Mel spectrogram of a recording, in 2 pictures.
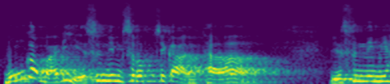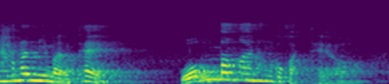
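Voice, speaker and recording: A pastor delivers a Sunday sermon in a storytelling way, often inviting the congregation to read along. The pitch rises and falls with lively expression. The voice rings back from the walls of a large church hall with a long echo. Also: moderate pace. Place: church sanctuary. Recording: echoey hall with long reverb.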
